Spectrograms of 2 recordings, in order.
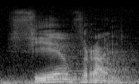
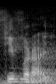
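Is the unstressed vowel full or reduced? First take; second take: full; reduced. First: Said slowly with a full unreduced vowel. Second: Said at normal speed with a reduced vowel. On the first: "let's read these words slowly and pronounce every E like E" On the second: "when we say these words normally, they will sound like this"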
